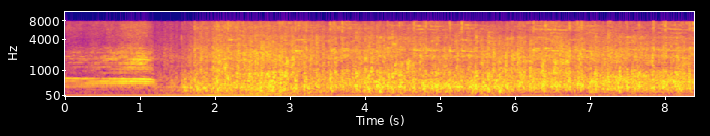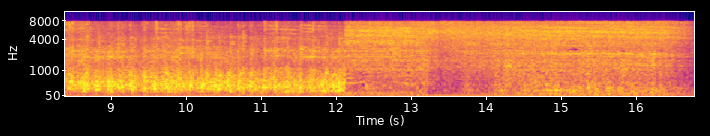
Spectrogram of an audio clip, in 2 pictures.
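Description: A steam train thunders past at full speed, its wagon wheels clattering in a rapid, steady rhythm, loud, with a brief hiss at the start and a shift in tone near the end.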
